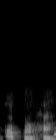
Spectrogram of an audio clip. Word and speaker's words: Apartheid: de corríjanme porque tal no lo puedo pronunciar bien, Upper, Apartheid. Apartheid. Apartheid.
